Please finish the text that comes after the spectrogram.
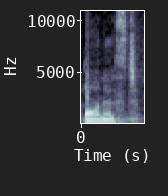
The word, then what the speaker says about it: honest: sounds like a vowel sound same with an honest man who don't pronounce the H we say a university because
